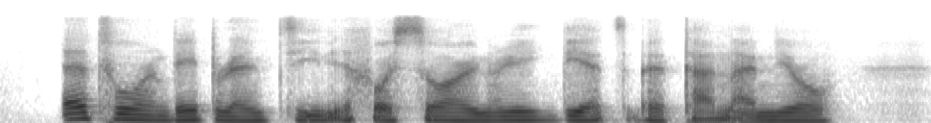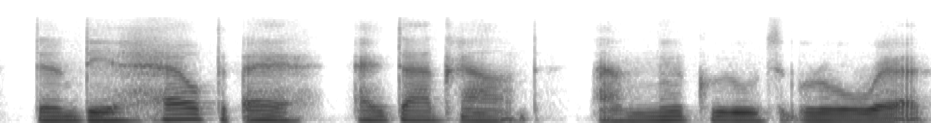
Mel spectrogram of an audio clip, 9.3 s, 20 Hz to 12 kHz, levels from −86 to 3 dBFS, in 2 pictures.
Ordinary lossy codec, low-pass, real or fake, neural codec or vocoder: none; 7.2 kHz; fake; codec, 16 kHz, 0.5 kbps, FunCodec, trained on Chinese and English, 25 frames a second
